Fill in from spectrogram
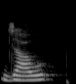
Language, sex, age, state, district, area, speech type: Punjabi, female, 18-30, Punjab, Tarn Taran, rural, read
